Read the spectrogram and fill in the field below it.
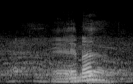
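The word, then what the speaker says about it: Emigh: i don't know uh it's spelled folks e-m-i-g-h emma emma emma um so we're gonna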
